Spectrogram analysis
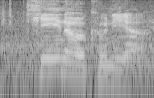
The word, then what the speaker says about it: Kinokuniya: grand opening ceremony of say it help me pronounce it Allison what the bookstore a largest the oldest book store in Japan Kinokuniya yeah alright thanks for joining us i Canada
